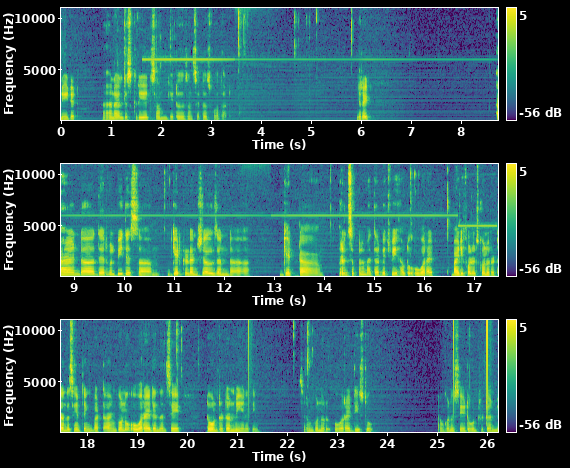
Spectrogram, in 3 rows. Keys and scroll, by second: 2.2 super+n, 16.7 super+n.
